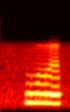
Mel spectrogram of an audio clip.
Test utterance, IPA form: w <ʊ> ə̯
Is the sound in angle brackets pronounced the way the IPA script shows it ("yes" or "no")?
yes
